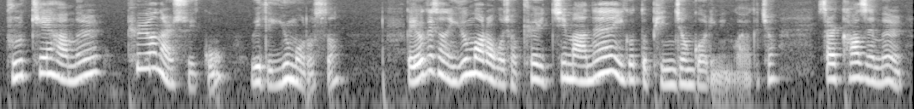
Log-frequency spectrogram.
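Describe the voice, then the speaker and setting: A young adult woman teaching an online lecture, reading phrases slowly and explaining them quickly with frequent checking questions. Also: mid-range voice, mellow. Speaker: English teacher.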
